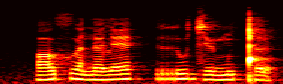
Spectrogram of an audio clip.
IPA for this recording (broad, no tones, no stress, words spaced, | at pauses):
ɒxʷanɜlɛ | rud͡zømũ ǃə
